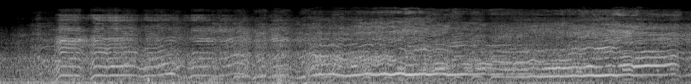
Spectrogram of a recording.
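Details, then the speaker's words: Freshly rebuilt and resized FX K302 small nitro RC engine being broken in on Worlds Blend V2 fuel: burbly, uneven blips with wandering pitch and no crisp revs; mixture still rich and idle a little high before adjustment. "you can hear she's still rich right all right she's still rich"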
